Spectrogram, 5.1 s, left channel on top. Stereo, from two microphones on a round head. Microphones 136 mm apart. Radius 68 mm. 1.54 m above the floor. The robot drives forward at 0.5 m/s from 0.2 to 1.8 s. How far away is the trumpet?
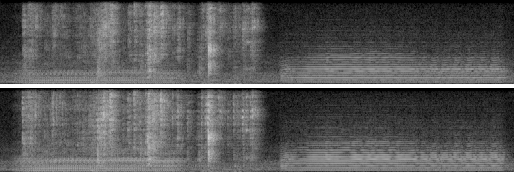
About 2.5 m.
